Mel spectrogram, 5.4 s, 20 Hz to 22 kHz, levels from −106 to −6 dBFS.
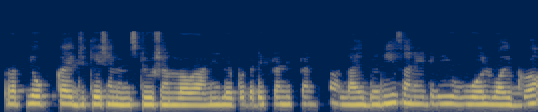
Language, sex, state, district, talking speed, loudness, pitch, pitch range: Telugu, female, Telangana, Karimnagar, 135 wpm, -30 LUFS, 225 Hz, 215-235 Hz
